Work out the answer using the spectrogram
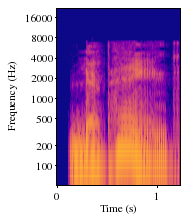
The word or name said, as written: depaint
